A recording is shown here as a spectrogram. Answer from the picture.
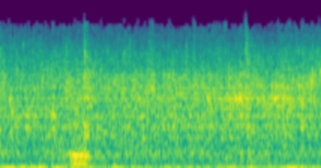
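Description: Chicken pieces sizzling and crackling steadily in hot oil in a frying pan, with a couple of light clicks as a utensil turns them.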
